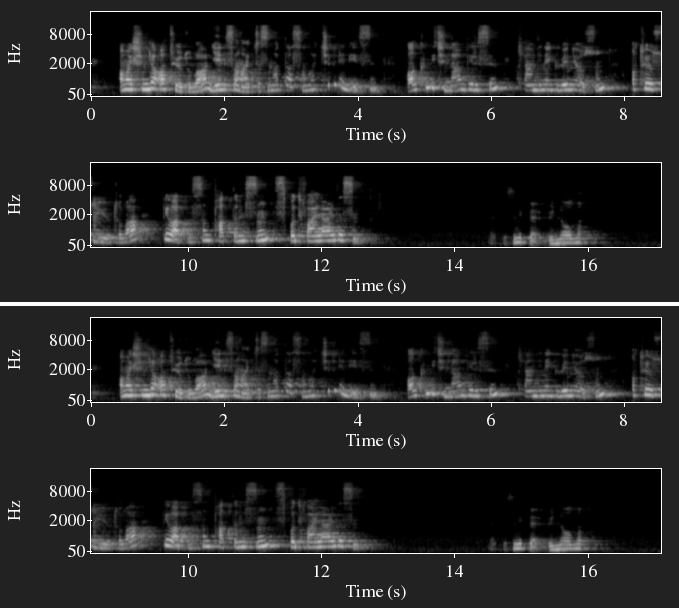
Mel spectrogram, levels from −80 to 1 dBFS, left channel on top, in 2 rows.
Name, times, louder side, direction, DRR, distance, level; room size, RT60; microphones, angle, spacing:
voice 1, 0.4-4.3 4.7-6.1 6.5-7.7 8.1-9.3 9.6-12.6, left 2 dB, 35° left, 3 dB, 2.5 m, -29 dB
voice 2, 14.5-15.9, equal, 5° left, 2 dB, 1.1 m, -35 dB
25.5 x 23.5 x 9.7 m, 0.78 s
head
